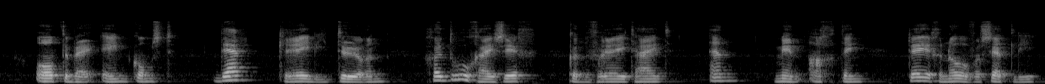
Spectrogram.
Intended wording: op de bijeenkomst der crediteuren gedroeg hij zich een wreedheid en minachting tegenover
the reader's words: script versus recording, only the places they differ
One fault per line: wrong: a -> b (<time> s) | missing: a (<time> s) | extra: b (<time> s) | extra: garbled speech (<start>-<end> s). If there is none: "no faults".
no faults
